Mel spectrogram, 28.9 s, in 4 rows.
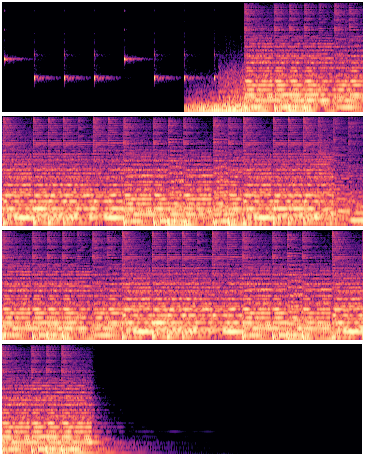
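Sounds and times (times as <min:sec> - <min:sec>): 
prelude music: 0:03.6 - 0:26.1.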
